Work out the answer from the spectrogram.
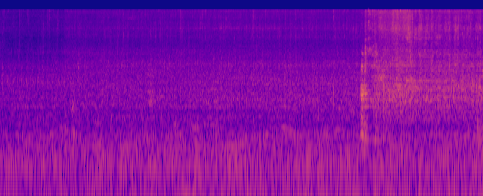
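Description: Catfish in a thick coconut-milk sambal simmering and sizzling in a stainless steel wok, a steady soft sizzle. About seven seconds in it turns louder as a metal spatula stirs and scrapes through the pan.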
